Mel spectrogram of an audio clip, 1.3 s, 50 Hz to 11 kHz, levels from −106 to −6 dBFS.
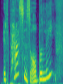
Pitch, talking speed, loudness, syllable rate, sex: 270 Hz, 190 wpm, -16 LUFS, 5.2 syllables/s, female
